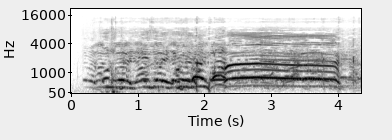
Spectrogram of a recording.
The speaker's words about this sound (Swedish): Applåder och jubelrop när en kvinna vid liv sakta dras ut genom en springa i rasmassorna. Det är ett tidskrävande räddningsarbete som till stor del sker för hand.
